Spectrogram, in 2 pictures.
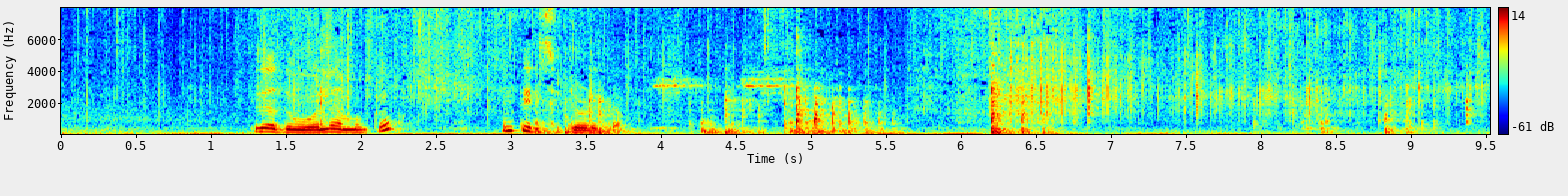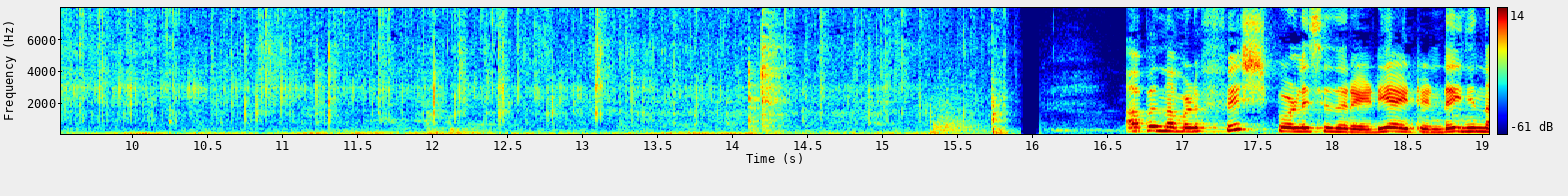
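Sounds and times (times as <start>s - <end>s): fish sizzling and popping in oil: 0.0s - 16.0s
wooden spatula knocking on pan: 3.1s - 6.7s, 8.2s - 9.5s.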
